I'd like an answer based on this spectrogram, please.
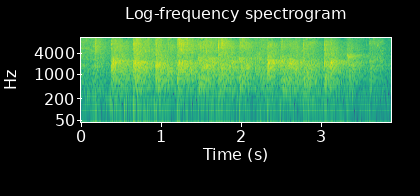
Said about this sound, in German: So, erstmal vielen herzlichen Dank für den Vortrag soweit. Wir sind natürlich noch nicht fertig, aber ihr dürft ja gerne schon mal einen großen Applaus geben.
